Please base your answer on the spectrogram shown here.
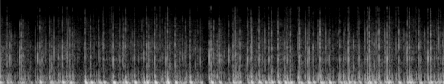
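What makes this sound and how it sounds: A green ball is tapped rapidly in a steady run of dull, low thuds with almost no ringing. The taps are close and fast, with a brief pause near the two-second mark.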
